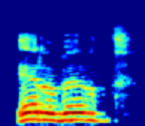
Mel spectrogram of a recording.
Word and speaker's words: Herbert: herbert simon en castellano en inglés se lo pronuncia simon herber así como se escribe con h herbert que un hombre alemán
